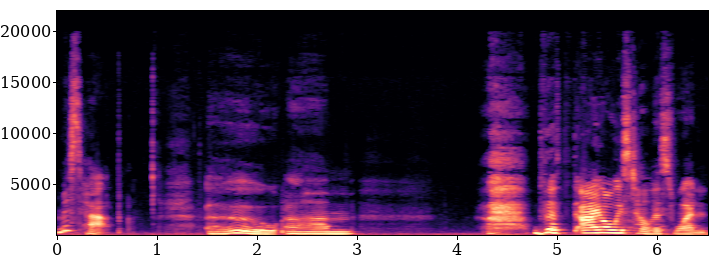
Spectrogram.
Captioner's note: sighs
